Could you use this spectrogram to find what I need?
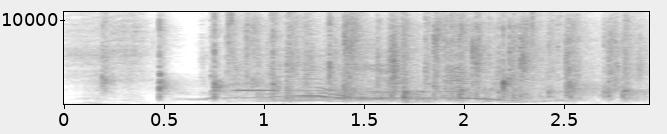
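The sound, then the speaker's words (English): Audience applause for the panelists joining a panel conversation rises after a brief pause into a steady wash of many hands clapping for about two seconds, with a few tonal voices or whoops mixed into the crowd noise. “So before we get into it, let's give a round of applause for my lovely panelists that are joining me here today.”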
